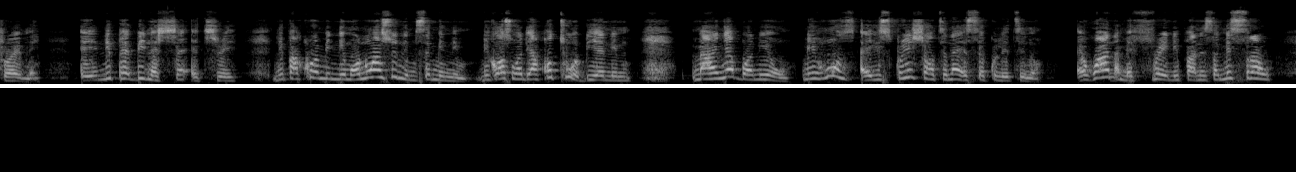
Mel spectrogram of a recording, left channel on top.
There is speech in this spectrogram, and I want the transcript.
me. Nipa bi na hye etire. Nipa kro me nim ono anso nim se me nim because what they akoto obi anim. Ma anya bone o. Me hu a screenshot na circulating no. Ehwa na me free nipa ne se me sraw.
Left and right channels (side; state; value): right; silent; digital silence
